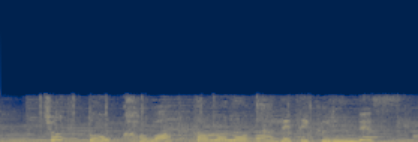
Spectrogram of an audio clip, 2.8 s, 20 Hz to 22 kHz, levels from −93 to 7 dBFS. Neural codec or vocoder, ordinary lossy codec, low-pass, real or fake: none; Opus, 32 kbps; 7.2 kHz; real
